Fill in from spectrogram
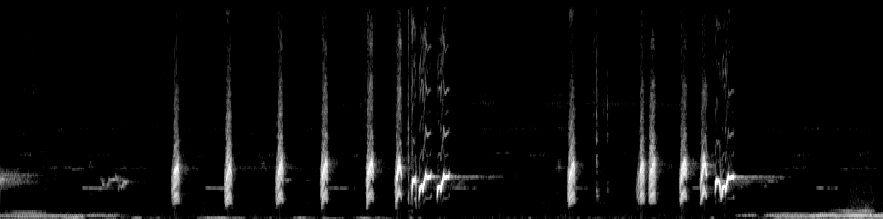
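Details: Sooty-headed bulbul in full, chatty song, used to call rivals and as a training master: a run of evenly spaced sharp chips breaking into twisting whistled phrases, twice, with low humming at the start and end.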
